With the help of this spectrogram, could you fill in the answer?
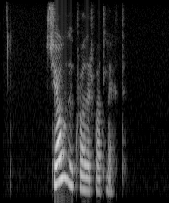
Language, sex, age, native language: Icelandic, female, 20-29, Icelandic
